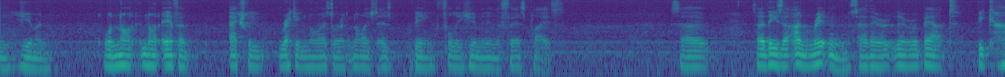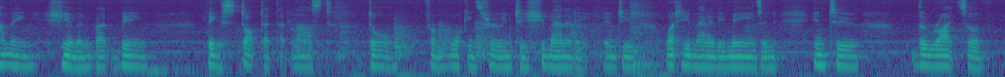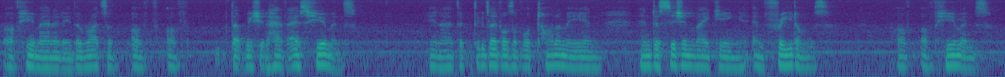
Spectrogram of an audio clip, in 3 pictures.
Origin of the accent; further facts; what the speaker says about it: Innisfail, Queensland, Australia; I was born in Innisfail in North Queensland. It's a little town. I grew up there and I went to high school in Cairns. My family moved to Cairns, and my brothers and my sister and I, we all went to high school in Cairns.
